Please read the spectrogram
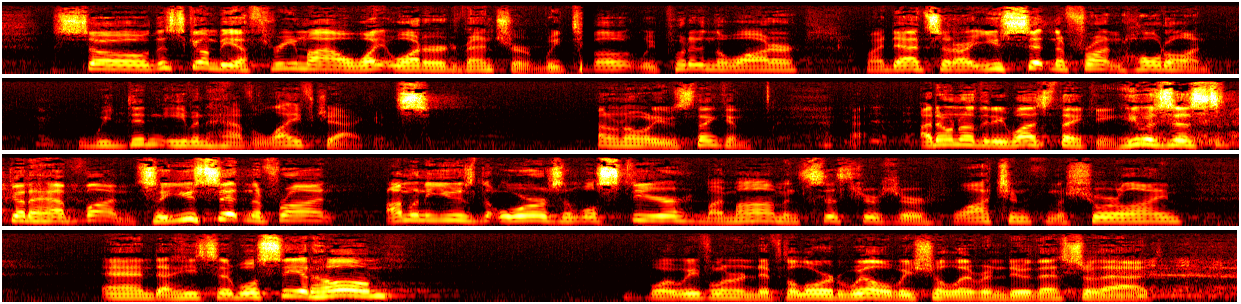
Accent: New Jersey, United States; I grew up in New Jersey, and I lived about 20 minutes from Philadelphia. My dad was a general contractor, and I remember he was the adventurous type.

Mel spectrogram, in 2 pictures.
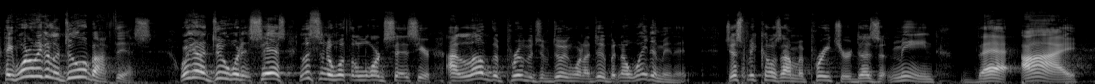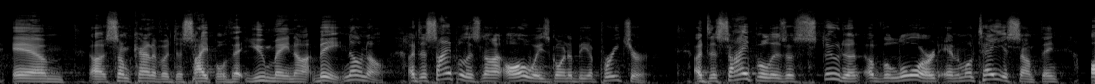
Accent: Texas, United States; But Texas is our home. I grew up in Texas, and about 5 years, a little over 5 years ago, we moved back there.

